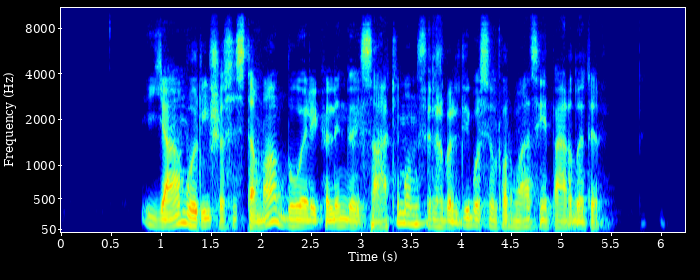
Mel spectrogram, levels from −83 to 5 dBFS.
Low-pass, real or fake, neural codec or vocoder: 9.9 kHz; fake; codec, 24 kHz, 1 kbps, SNAC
